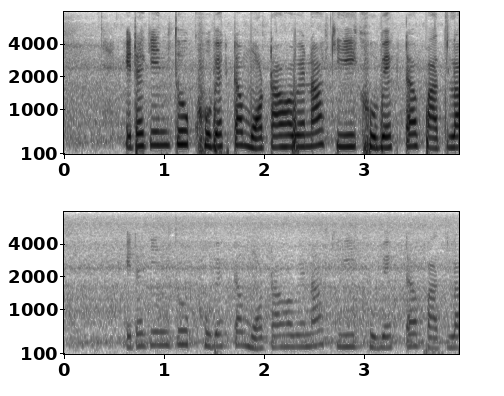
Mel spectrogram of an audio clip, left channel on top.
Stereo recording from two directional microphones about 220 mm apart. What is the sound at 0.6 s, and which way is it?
Speech, 50° left (ahead or behind).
